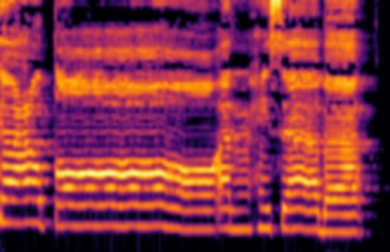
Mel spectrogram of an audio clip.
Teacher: ইজহার গুন্না ছাড়া স্পষ্ট করে পড়তে হবে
